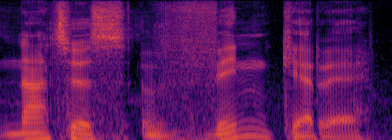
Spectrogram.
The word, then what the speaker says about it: Natus Vincere: navi's full name and want to say it correctly as in the Latin uh it's actually pronounced natus Viner okay so there you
